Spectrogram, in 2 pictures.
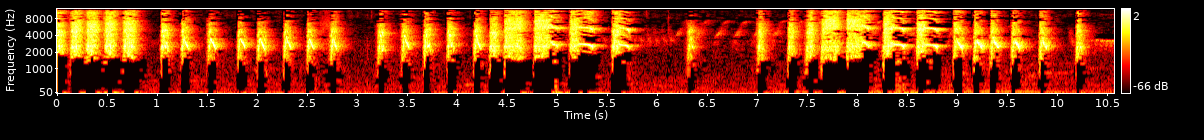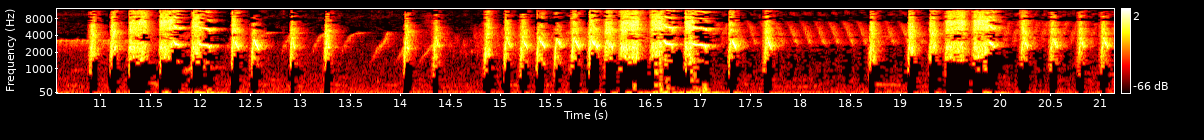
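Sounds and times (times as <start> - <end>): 
Grey-cheeked bulbul chattering: 0.0 - 21.1.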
